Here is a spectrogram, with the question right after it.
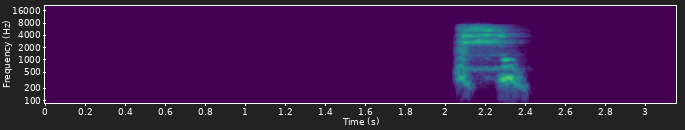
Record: cough_length: 3.2 s
cough_amplitude: 11596
cough_signal_mean_std_ratio: 0.23
survey_phase: alpha (2021-03-01 to 2021-08-12)
age: 18-44
gender: Female
wearing_mask: 'No'
symptom_none: true
smoker_status: Never smoked
respiratory_condition_asthma: false
respiratory_condition_other: false
recruitment_source: REACT
submission_delay: 1 day
covid_test_result: Negative
covid_test_method: RT-qPCR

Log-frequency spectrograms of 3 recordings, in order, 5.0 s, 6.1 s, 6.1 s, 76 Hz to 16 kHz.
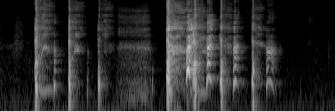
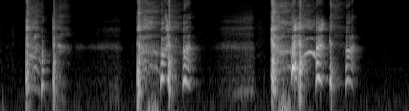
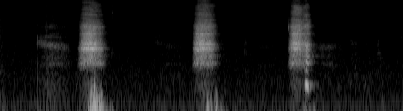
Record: cough_length: 5.0 s
cough_amplitude: 7454
cough_signal_mean_std_ratio: 0.34
three_cough_length: 6.1 s
three_cough_amplitude: 8323
three_cough_signal_mean_std_ratio: 0.39
exhalation_length: 6.1 s
exhalation_amplitude: 1737
exhalation_signal_mean_std_ratio: 0.34
survey_phase: alpha (2021-03-01 to 2021-08-12)
age: 45-64
gender: Female
wearing_mask: 'No'
symptom_cough_any: true
symptom_new_continuous_cough: true
symptom_shortness_of_breath: true
symptom_fatigue: true
symptom_headache: true
symptom_onset: 3 days
smoker_status: Prefer not to say
respiratory_condition_asthma: false
respiratory_condition_other: false
recruitment_source: Test and Trace
submission_delay: 2 days
covid_test_result: Positive
covid_test_method: RT-qPCR
covid_ct_value: 19.0
covid_ct_gene: ORF1ab gene
covid_ct_mean: 19.4
covid_viral_load: 420000 copies/ml
covid_viral_load_category: Low viral load (10K-1M copies/ml)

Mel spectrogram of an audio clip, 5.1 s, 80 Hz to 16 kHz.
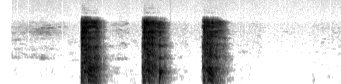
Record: cough_length: 5.1 s
cough_amplitude: 28327
cough_signal_mean_std_ratio: 0.31
survey_phase: beta (2021-08-13 to 2022-03-07)
age: 45-64
gender: Male
wearing_mask: 'No'
symptom_runny_or_blocked_nose: true
symptom_sore_throat: true
smoker_status: Ex-smoker
respiratory_condition_asthma: false
respiratory_condition_other: false
recruitment_source: REACT
submission_delay: 1 day
covid_test_result: Negative
covid_test_method: RT-qPCR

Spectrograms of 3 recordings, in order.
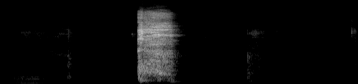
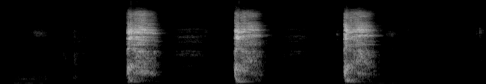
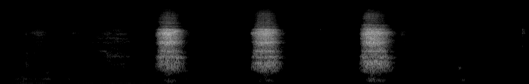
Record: cough_length: 3.6 s
cough_amplitude: 32768
cough_signal_mean_std_ratio: 0.25
three_cough_length: 4.9 s
three_cough_amplitude: 32768
three_cough_signal_mean_std_ratio: 0.32
exhalation_length: 5.3 s
exhalation_amplitude: 14397
exhalation_signal_mean_std_ratio: 0.3
survey_phase: alpha (2021-03-01 to 2021-08-12)
age: 45-64
gender: Female
wearing_mask: 'No'
symptom_none: true
symptom_onset: 10 days
smoker_status: Never smoked
respiratory_condition_asthma: false
respiratory_condition_other: false
recruitment_source: REACT
submission_delay: 1 day
covid_test_result: Negative
covid_test_method: RT-qPCR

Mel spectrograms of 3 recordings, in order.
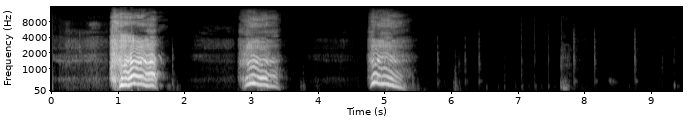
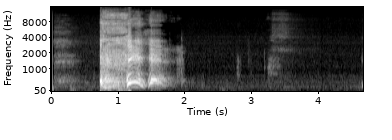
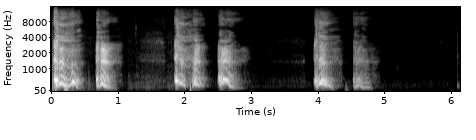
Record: exhalation_length: 9.5 s
exhalation_amplitude: 31149
exhalation_signal_mean_std_ratio: 0.31
cough_length: 4.7 s
cough_amplitude: 32768
cough_signal_mean_std_ratio: 0.32
three_cough_length: 6.1 s
three_cough_amplitude: 32768
three_cough_signal_mean_std_ratio: 0.32
survey_phase: beta (2021-08-13 to 2022-03-07)
age: 65+
gender: Male
wearing_mask: 'No'
symptom_none: true
smoker_status: Prefer not to say
respiratory_condition_asthma: false
respiratory_condition_other: false
recruitment_source: REACT
submission_delay: 7 days
covid_test_result: Negative
covid_test_method: RT-qPCR
influenza_a_test_result: Negative
influenza_b_test_result: Negative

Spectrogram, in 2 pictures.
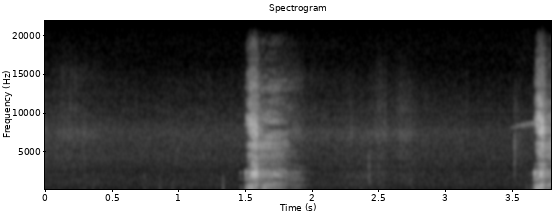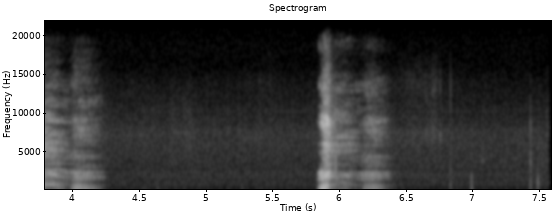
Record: three_cough_length: 7.6 s
three_cough_amplitude: 9869
three_cough_signal_mean_std_ratio: 0.29
survey_phase: alpha (2021-03-01 to 2021-08-12)
age: 65+
gender: Male
wearing_mask: 'No'
symptom_none: true
smoker_status: Never smoked
respiratory_condition_asthma: false
respiratory_condition_other: false
recruitment_source: REACT
submission_delay: 1 day
covid_test_result: Negative
covid_test_method: RT-qPCR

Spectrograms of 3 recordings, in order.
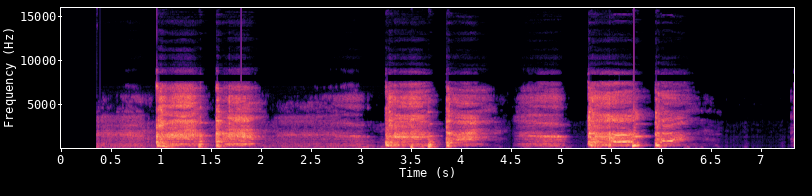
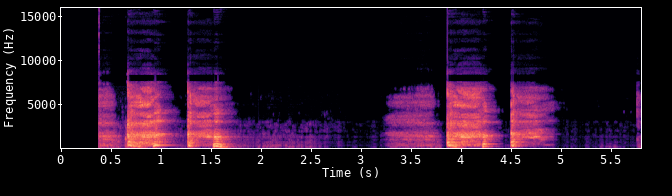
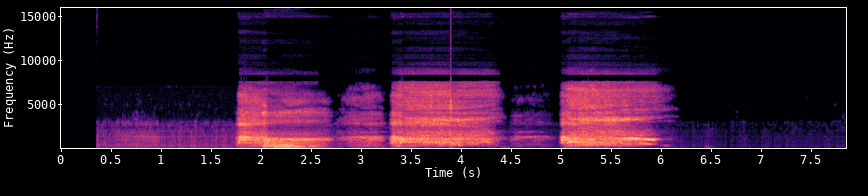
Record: three_cough_length: 7.3 s
three_cough_amplitude: 32768
three_cough_signal_mean_std_ratio: 0.55
cough_length: 5.8 s
cough_amplitude: 32767
cough_signal_mean_std_ratio: 0.43
exhalation_length: 7.9 s
exhalation_amplitude: 32768
exhalation_signal_mean_std_ratio: 0.56
survey_phase: alpha (2021-03-01 to 2021-08-12)
age: 65+
gender: Female
wearing_mask: 'No'
symptom_none: true
smoker_status: Ex-smoker
respiratory_condition_asthma: false
respiratory_condition_other: true
recruitment_source: REACT
submission_delay: 2 days
covid_test_result: Negative
covid_test_method: RT-qPCR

